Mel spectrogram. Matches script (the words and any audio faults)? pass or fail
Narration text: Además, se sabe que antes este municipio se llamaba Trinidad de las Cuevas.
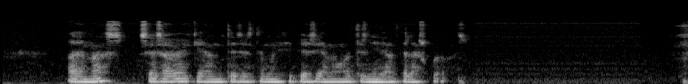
pass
